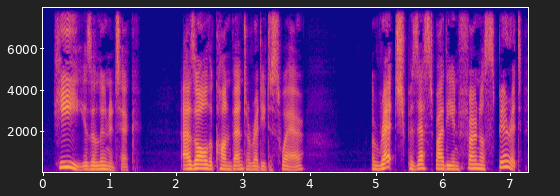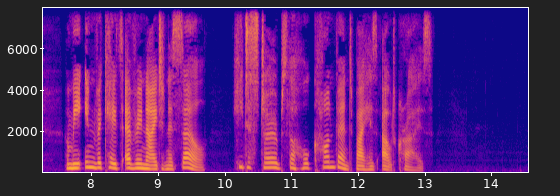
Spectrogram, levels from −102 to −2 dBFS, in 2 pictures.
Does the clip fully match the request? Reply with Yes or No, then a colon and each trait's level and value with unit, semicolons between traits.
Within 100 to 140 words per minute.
Yes: slow, 135 wpm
